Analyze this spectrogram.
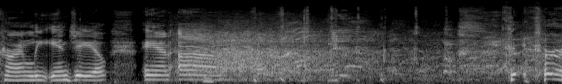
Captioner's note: laughter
